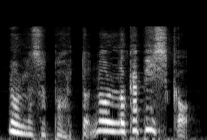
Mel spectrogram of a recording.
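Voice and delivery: high, loud, crying outburst building up; tearful outburst. Acted. Stephanie crying out at Daniel about proposals, high tearful outburst. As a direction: burst out after weeping silently. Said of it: "Poi sbottò".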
